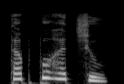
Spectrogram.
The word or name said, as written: ತಪ್ಪುಹಚ್ಚು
